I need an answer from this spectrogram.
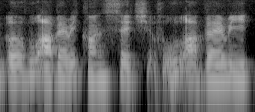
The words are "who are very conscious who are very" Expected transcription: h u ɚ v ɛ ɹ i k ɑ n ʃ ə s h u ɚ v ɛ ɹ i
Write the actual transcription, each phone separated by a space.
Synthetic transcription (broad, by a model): h u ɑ v ɛ ɹ i k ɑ n s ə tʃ h u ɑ v ɛ ɹ i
